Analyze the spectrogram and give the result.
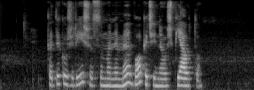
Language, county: Lithuanian, Kaunas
